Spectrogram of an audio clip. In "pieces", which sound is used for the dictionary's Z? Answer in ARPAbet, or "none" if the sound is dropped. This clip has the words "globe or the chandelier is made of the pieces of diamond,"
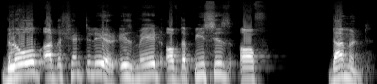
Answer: Z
